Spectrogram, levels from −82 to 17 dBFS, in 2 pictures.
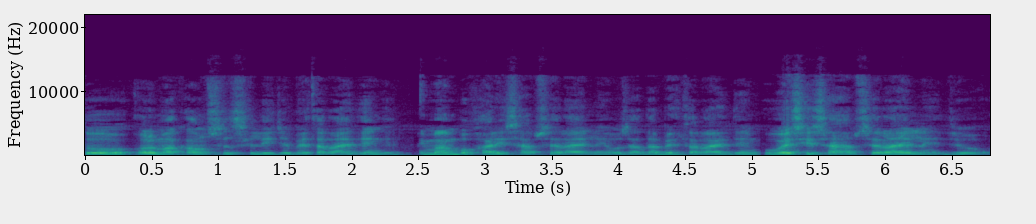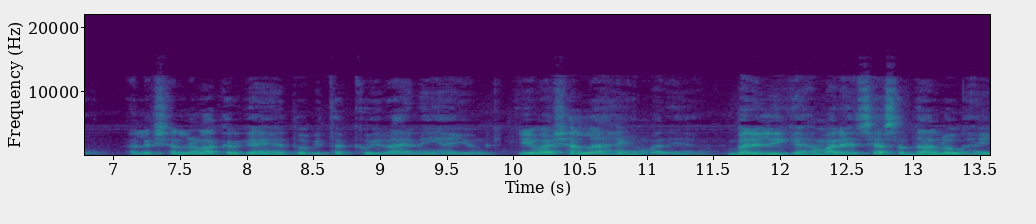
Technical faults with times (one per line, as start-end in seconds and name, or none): none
